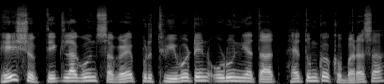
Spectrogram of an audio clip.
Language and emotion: Goan Konkani, neutral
